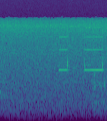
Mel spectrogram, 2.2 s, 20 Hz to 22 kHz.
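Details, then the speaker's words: Xiaomi M365/Ninebot-type electric scooter controller with the throttle deliberately disconnected: two short, quiet high-pitched beeps at power-on and a red key icon. Controller error code signalling a throttle fault. "et là hop ils nous mettent un code erreur or pour moi j'ai le code erreur 1 mais ça veut rien dire à ce c'est général et on a une petite clé une petite clé rouge qui apparaît ici"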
